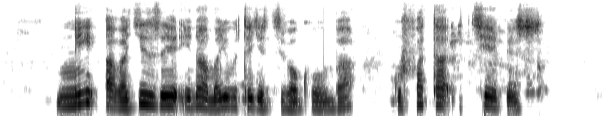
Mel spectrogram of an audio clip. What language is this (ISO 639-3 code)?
kin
